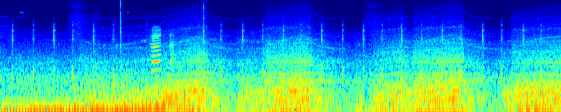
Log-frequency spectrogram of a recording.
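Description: A truck engine rumbles loudly, its pitch rising and falling as it shifts gears.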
